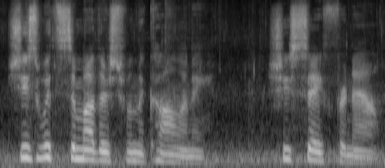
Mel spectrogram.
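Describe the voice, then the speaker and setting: A woman's voice: fairly low pitch, lively intonation, brisk, a little hiss or hum, natural voice. Woman playing a direct, resolute military commander. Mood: brisk, probing. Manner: direct, businesslike. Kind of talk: video game voice acting.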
